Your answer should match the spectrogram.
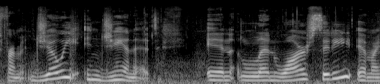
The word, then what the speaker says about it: Lenoir City: This story is from Joey and Janet in Lenoir City. Am I saying that right? Lenoir City, Tennessee. Looks like Lenoir. Lenoir? Lenoir. Lenoir. I'm saying and pronouncing it the French way.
